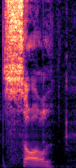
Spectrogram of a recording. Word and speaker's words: Zol: The pronunciation is kind of open-ended, and that was partially intended. In my mind, it would be pronounced Sol, more like the Spanish, and so then representing the sun, of course, but also a play on soul, S-O-U-L. And then your trilogy ends with Da Snowbiz.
